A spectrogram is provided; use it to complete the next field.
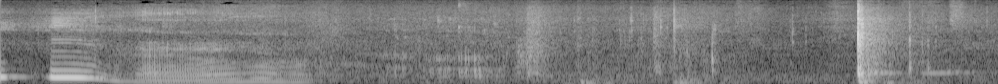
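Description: A dog gives a single long, wavering whine that rises and falls in pitch, fairly loud, followed by faint rustling and one sharp knock near the end.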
